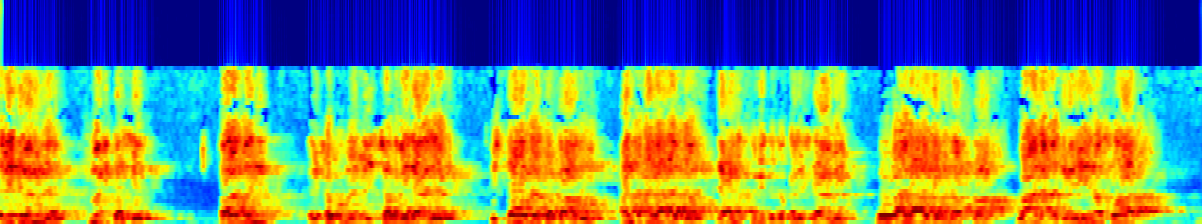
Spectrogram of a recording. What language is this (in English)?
Arabic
